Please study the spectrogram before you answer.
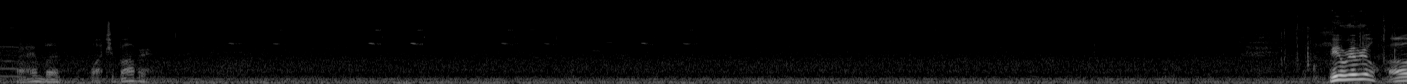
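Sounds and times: bird chirping: 2.2s - 7.3s, 8.8s - 10.0s.

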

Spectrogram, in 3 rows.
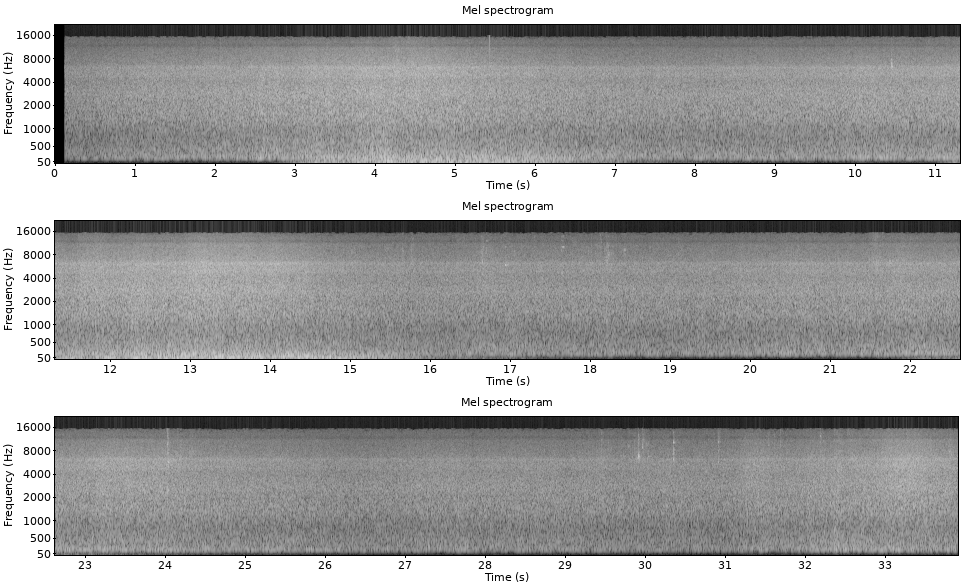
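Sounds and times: sea surf: 0.2s - 33.9s
wind buffeting microphone: 2.4s - 9.4s, 10.7s - 18.5s, 21.5s - 24.8s.

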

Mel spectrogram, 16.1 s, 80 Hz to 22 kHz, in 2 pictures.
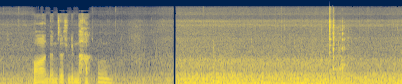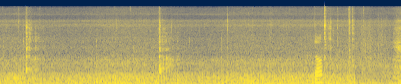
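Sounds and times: stew boiling and bubbling: 0.0s - 16.0s.

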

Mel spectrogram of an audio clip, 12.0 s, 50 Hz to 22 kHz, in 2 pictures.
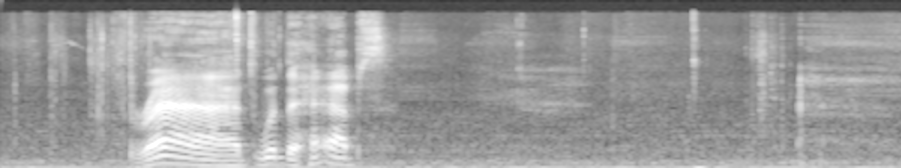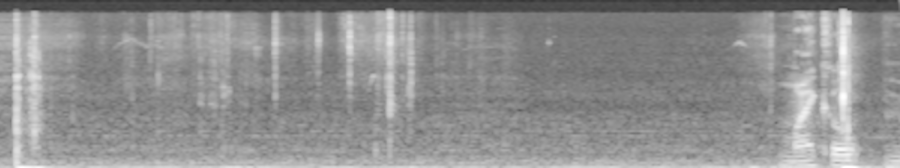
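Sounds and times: steady low hum: 0.0s - 12.0s
cards and plastic holder handled: 0.1s - 1.0s, 6.1s - 8.9s.

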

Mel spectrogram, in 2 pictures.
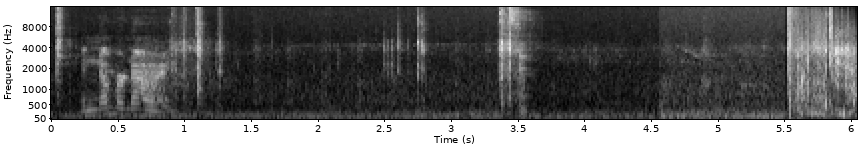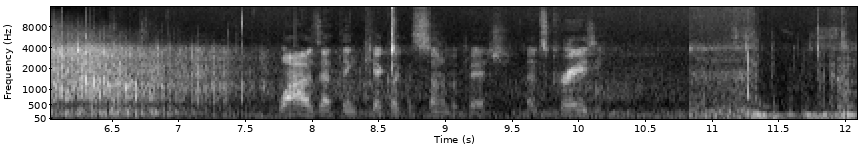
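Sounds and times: shotgun shot: 5.5s - 8.6s.

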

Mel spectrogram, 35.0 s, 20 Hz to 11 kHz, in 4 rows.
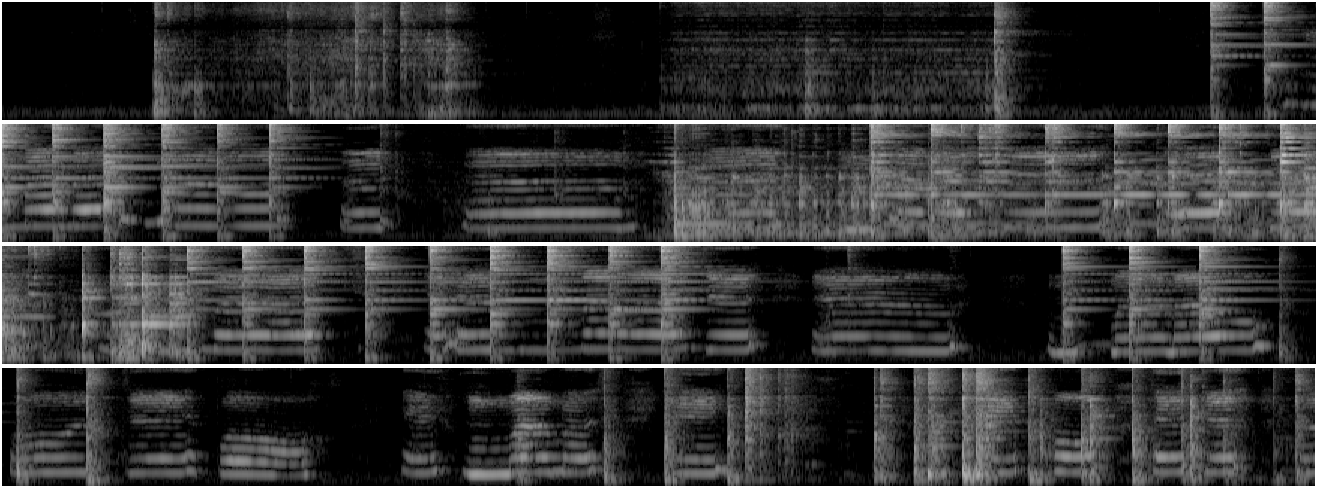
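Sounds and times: whisk striking metal bowls: 8.1s - 10.9s, 13.2s - 22.2s
toddler singing: 8.6s - 31.4s, 32.6s - 35.0s.

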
